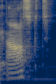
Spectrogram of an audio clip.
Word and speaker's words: asked: How do you pronounce this? Asked or asked? Which one? The last sound, is it D or T? I asked.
